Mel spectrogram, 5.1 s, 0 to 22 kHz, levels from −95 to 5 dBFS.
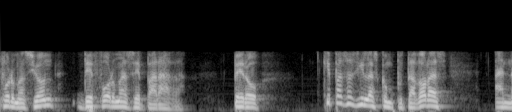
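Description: A speech clip that has clearly been through the Bluetooth CVSD headset codec. Nothing above 4 kHz survives, the s sounds come out scratchy, and there's a grainy hiss under everything, which fits a 64 kbps narrowband headset link where the one-bit delta step can't keep up with sharp high-frequency detail. There's also Bluetooth headset packet repetition in two places. Right after "de forma separada", from 1.96 to 1.98 s, about 22.5 ms of audio is replaced by the previous packet decoded again, giving a brief buzzy stutter. Just after "pasa si las", from 3.93 to 3.97 s, about 33.8 ms is lost in scattered pieces, the longest run around 20 ms, and it sounds like a rough buzz near 267 Hz. That buzz comes from the same packet repeating every 3.75 ms.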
